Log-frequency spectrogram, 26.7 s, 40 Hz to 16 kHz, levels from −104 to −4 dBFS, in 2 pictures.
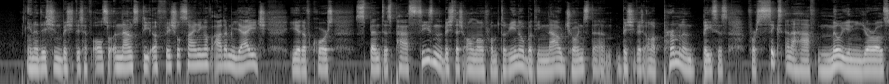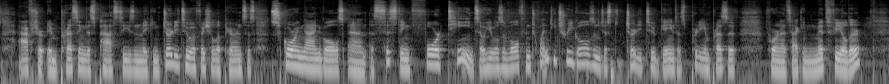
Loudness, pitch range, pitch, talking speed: -37 LUFS, 110-140 Hz, 120 Hz, 165 wpm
